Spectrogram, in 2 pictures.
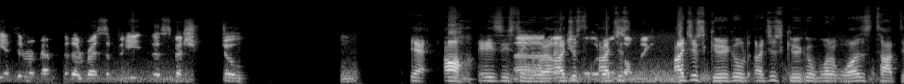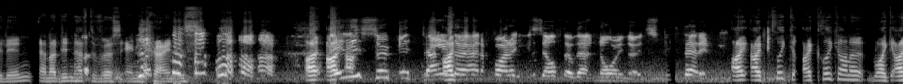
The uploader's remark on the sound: Car Edition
